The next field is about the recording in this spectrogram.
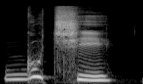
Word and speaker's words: Gucci: Gucci.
